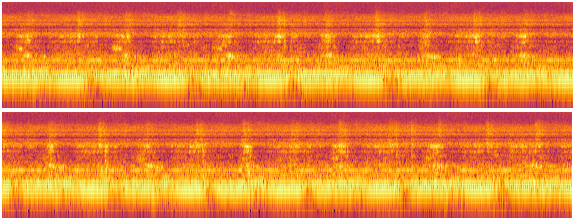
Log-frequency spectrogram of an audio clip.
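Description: A treadmill motor hums steadily.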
